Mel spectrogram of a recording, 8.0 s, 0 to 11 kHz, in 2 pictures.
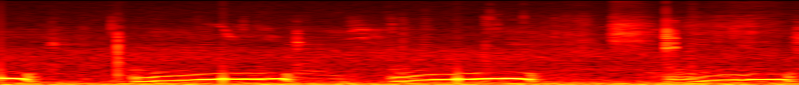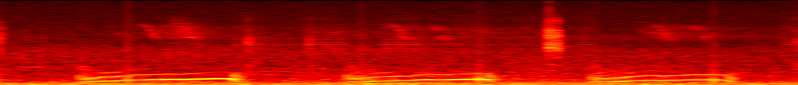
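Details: Female pigeon's mating call for readying the male: six evenly spaced, low arching coos, one roughly every 1.2 seconds, with light high-pitched chirps and clicks behind them.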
